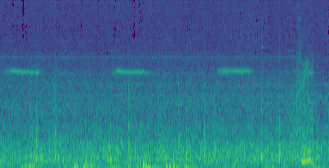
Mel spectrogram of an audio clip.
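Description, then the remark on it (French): A train approaches in the dark, rumbling steadily over rails that vibrate more and more strongly, with dense low clatter and scattered clicks, while a thin high-pitched whine recurs three times at regular intervals, then a brief rising squeal near the end. “Il entend un bruit qui fait de plus en plus vibrer les rails.”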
